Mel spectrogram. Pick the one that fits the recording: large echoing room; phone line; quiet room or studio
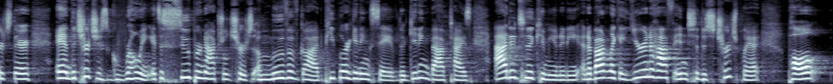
large echoing room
